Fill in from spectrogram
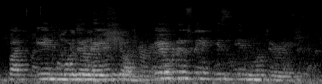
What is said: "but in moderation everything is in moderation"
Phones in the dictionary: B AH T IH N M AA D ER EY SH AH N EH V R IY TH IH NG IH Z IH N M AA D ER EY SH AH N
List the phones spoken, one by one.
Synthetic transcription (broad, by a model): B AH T IH N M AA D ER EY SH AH N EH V R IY T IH NG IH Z IH N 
